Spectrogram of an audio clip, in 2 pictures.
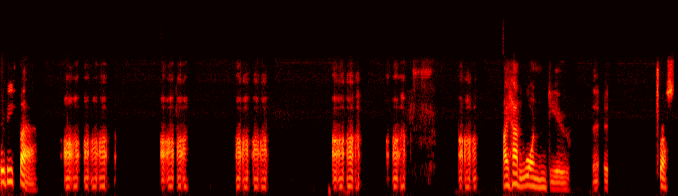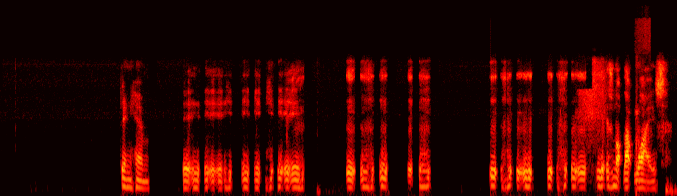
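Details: Stuttering in a woman who says she is mocked for her stutter; it is described as her speech impediment.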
